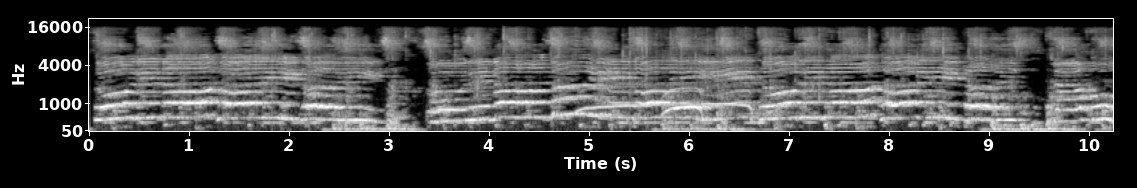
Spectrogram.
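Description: Sambalpuri folk song: a high voice sings a held, wavering melody over a steady percussion beat of sharp strikes, about three or four a second, with regular low drum pulses.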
